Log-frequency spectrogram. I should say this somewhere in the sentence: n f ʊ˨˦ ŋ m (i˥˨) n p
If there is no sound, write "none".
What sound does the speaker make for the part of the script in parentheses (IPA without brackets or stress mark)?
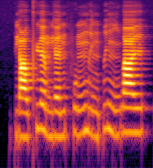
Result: i˨˩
